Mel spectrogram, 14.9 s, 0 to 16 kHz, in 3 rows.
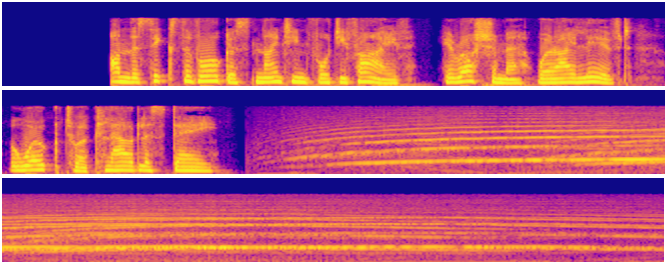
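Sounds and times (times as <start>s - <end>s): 
speech: 0.8s - 6.7s
air raid siren wailing warning of an enemy plane: 6.8s - 14.8s.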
